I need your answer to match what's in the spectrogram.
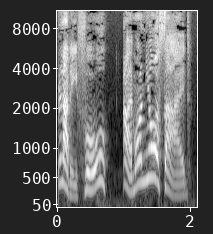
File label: Sameteam, British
